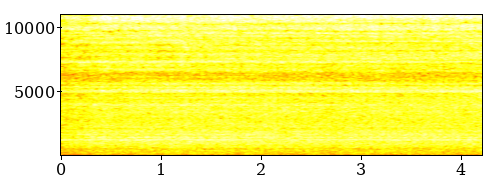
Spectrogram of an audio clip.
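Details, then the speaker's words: Barn-find Jaguar/Daimler Mk2 hemi-style 2.5 litre V8, freed from seized and running on fuel poured in: harsh fast idle with hard mechanical clatter, deep bottom-end knock; suspected seized gudgeon pin or piston knocking in bores, unconfirmed. "Yeah, but still, that's a knock. But see, that could be a seized gudgeon pin as well. So the piston's knocking, going up and down the bores."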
